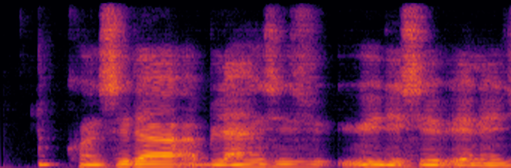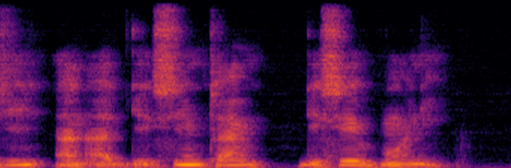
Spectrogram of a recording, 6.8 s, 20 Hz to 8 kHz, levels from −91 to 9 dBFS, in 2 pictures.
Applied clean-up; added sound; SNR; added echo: none; none; none; reverberation time 0.2 s.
